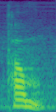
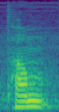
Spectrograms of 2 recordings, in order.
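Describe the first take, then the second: First: The final b sound is silent. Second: The final b sound is silent.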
